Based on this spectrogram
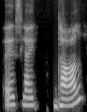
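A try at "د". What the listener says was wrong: No, don't blow the air. It's dal. You're saying T-H-E, the. So try to say the. The. So this is the sound of dal. The.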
